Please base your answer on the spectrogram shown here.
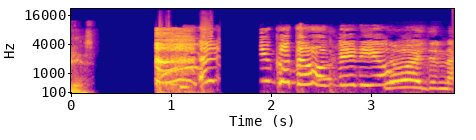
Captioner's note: laugh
